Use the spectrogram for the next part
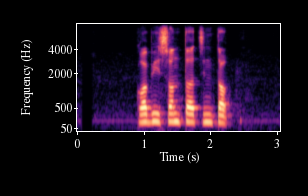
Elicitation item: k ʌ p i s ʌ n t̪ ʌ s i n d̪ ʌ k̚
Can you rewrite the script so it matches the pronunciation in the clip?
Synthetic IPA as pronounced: k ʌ b i s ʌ n t̪ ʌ t͡s i n t̪ ʌ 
